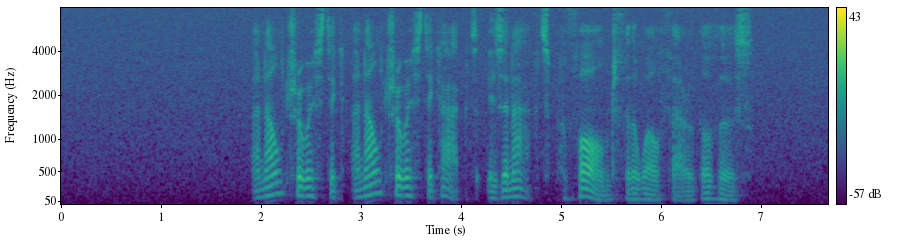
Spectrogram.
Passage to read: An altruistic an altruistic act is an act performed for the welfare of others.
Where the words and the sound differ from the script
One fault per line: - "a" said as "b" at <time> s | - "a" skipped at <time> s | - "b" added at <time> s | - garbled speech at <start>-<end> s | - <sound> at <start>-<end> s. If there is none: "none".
none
